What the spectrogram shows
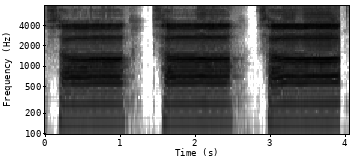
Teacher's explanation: জিহবার আগা সামনের উপরের দুই দাঁতের আগার সঙ্গে লেগে সা উচ্চারিত হয়।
